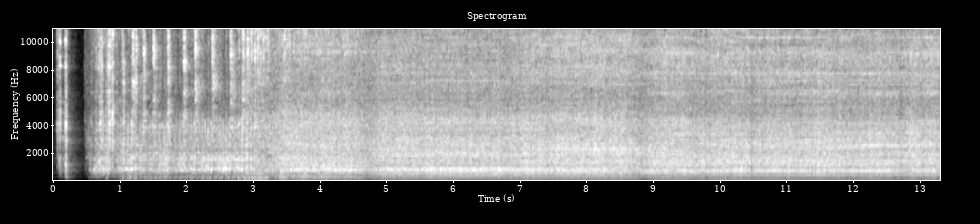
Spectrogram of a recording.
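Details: Generator just after carburetor replacement, started on choke with fuel valve open; catches after brief crank and settles into steady even drone, no misses, surging or knocks: normal running.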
